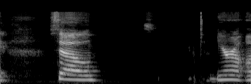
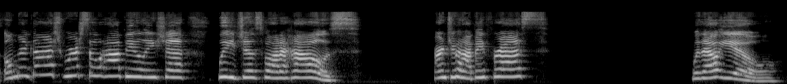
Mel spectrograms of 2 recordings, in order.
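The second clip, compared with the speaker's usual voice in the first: loud, high-pitched mock delight; gushing clients; 9 semitones higher, 5 dB louder than usual. Clients breaking house news to their bypassed agent, gushing with excitement.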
